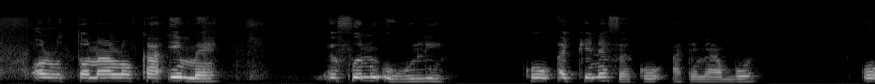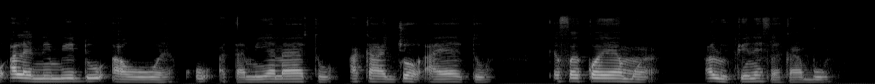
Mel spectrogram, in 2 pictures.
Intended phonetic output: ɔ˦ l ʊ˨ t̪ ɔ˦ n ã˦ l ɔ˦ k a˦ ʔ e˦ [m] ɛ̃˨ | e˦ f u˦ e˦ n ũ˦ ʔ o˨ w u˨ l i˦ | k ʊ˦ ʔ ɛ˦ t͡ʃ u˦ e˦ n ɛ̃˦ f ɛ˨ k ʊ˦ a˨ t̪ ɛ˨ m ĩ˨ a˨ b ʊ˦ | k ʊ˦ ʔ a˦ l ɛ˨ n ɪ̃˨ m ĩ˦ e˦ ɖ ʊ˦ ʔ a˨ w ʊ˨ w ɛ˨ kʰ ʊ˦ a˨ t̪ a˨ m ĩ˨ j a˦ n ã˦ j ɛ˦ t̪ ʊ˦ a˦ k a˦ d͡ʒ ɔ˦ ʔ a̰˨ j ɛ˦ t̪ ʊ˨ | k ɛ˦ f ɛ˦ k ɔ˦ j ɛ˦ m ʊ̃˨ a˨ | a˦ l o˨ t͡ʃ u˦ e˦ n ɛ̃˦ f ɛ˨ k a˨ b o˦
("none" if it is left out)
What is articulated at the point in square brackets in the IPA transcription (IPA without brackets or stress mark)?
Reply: m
